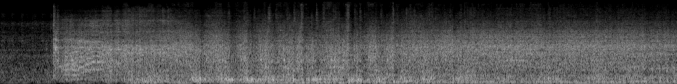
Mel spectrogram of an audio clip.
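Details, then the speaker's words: Sixth production Lamborghini V12, restored classic: cranks, catches, then lumpy uneven idle with a loose beat, not running on all 12 cylinders; plug leads pulled one at a time with pliers to find the dead ones; misfire on some cylinders. "I'm now just going to pull each lead off in turn. Now, that is making no difference whatsoever. You can hear the engine notice slightly rising there. It's thinking about it, but it's uh it's not happy."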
